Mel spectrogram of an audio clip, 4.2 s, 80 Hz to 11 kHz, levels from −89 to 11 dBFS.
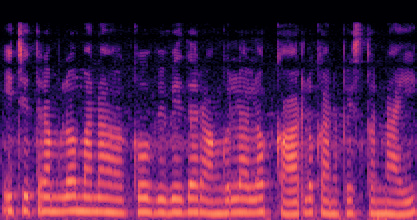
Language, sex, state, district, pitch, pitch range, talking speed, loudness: Telugu, female, Telangana, Hyderabad, 195 Hz, 185-205 Hz, 100 wpm, -16 LUFS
